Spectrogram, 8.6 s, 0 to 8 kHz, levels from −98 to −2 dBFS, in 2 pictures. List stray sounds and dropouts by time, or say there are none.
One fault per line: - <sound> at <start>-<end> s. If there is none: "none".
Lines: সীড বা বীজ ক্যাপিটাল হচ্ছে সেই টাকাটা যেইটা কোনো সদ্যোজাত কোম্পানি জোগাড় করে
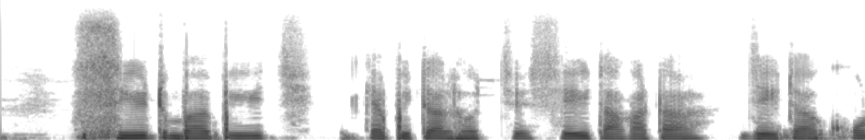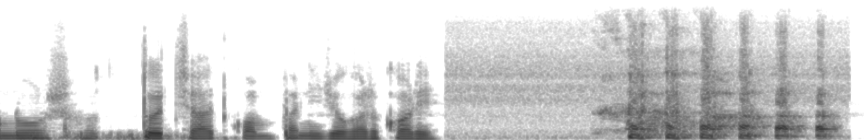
- laugh at 7.3-8.6 s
